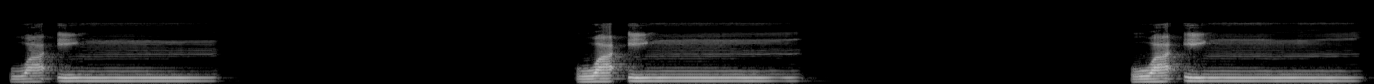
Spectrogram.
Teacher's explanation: ওয়া বললে দুই ঠোঁট গোল হয়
